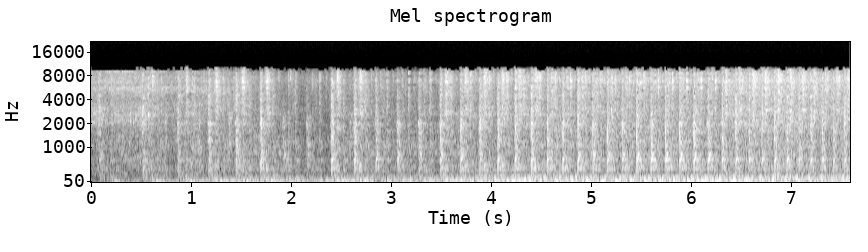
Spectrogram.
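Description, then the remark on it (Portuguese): An old car engine cranks and catches, then settles into a loud, steady idle with a rapid, slightly uneven chugging rhythm, with no voices. “o cara tinha que botar força pra embreagem e pegar”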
